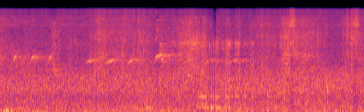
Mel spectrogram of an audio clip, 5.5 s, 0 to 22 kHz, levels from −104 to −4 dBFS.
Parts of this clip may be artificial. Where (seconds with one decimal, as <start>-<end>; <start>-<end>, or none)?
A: 0.0-2.3; 3.2-4.9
